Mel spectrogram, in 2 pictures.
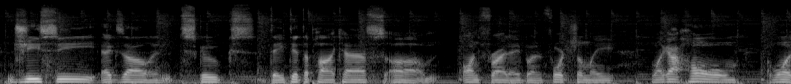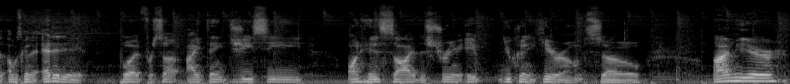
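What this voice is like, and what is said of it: Hoarse, lost voice. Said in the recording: “my voice is I lost my voice. ... a lot of screaming.”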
